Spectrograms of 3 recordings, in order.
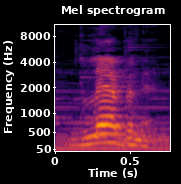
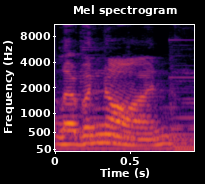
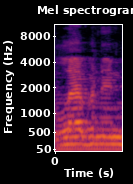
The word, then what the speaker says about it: Lebanon: Lebanon, that's how we pronounce it, not Lebanon, like the Middle East. So, we pronounce it Lebanon, Tennessee.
